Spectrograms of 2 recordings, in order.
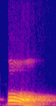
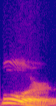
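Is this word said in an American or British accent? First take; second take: British; American. First: The word is said in a British accent. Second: The word is said in an American accent. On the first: "ඒක එංගලන්තේ කෙනා කියන්නේ කොහොමද?" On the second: "එතකොට ඇමරිකාවේ කෙනා කියන්නේ මොකද?"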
